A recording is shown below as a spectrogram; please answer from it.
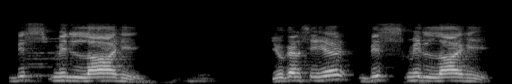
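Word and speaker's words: بسم الله: You can see here Bismillahi. So this meme we will pronounce with this lam. And this Hamza we don't pronounce.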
